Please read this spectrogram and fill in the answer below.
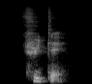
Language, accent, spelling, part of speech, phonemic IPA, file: French, France, futaie, noun, /fy.tɛ/, LL-Q150 (fra)-futaie.wav
- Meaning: cluster of (tall) trees, tall forest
